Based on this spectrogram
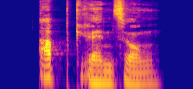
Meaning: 1. demarcation 2. differentiation
- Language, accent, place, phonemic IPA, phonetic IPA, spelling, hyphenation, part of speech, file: German, Germany, Berlin, /ˈapˌɡʁɛntsʊŋ/, [ˈʔapˌɡʁɛntsʊŋ], Abgrenzung, Ab‧gren‧zung, noun, De-Abgrenzung.ogg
